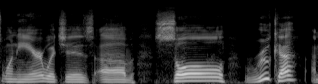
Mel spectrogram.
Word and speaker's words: Sol Ruka: on this next one here, which is of Sol Ruka. I'm not familiar with her either. I hope I'm saying these right. Yeah, that's Sol Ruka.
